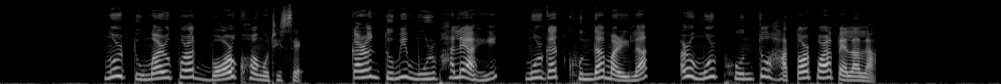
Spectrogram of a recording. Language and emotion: Assamese, angry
